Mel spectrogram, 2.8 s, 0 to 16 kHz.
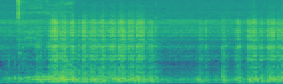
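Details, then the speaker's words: Vox AC30 C2 tube guitar amp (four EL84s, three ECC83s) at switch-on: loud, irregular crackling and popping over a low hum. Tube sockets or tubes suspected; the preamp valves tested okay. "that oh yeah really noisy crackling it might be the tube sockets it might be the troops that's something that we have to find out now"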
